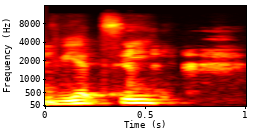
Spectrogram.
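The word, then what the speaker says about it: Wietse: over you know so pretty cool good for vietti venema oh i pronounced it right vietsi who else do we got all right on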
